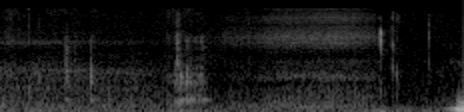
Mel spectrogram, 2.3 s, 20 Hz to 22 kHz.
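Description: Near silence, with a few faint light clicks as a loosened cast-iron main bearing cap on a Ford 302 block is worked off by hand.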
